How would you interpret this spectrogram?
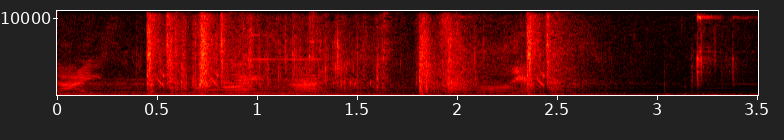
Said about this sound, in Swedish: Vad fan var det där för jävla skott?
